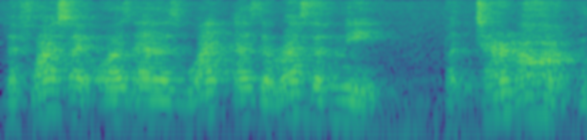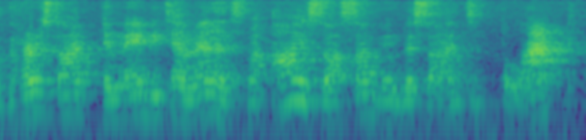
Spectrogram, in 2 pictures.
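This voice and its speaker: A man's voice: mid-range voice, unhurried, slight background noise. A man reading a first-person story aloud as a scripted narration. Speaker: audiobook narrator. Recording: echoey room, far from microphone.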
